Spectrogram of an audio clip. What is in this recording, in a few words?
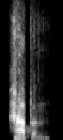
"happen", Indian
